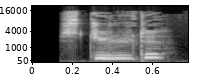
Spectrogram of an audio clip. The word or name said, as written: stylte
